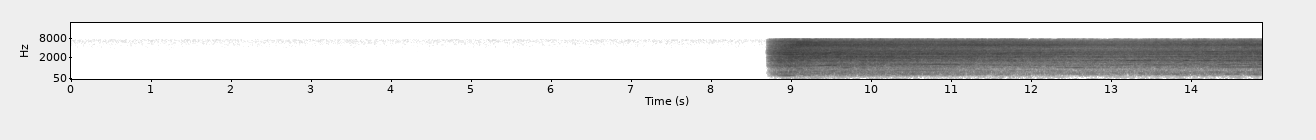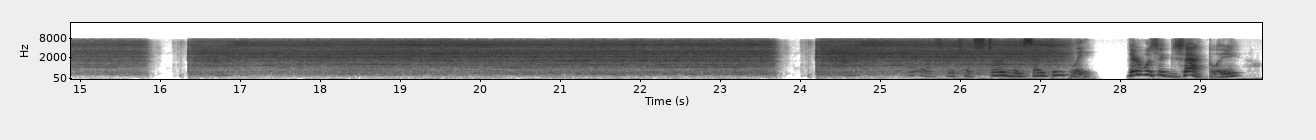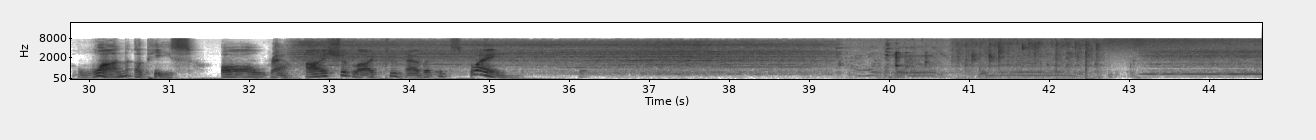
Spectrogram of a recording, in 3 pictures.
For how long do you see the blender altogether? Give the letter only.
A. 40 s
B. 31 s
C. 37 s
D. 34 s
B.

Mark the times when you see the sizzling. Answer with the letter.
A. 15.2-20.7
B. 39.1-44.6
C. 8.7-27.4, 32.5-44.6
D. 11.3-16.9
B.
